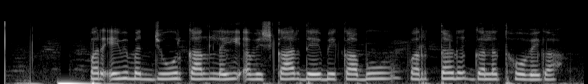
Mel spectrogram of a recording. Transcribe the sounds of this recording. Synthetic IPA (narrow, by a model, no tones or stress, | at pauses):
pəɾeːʋiːməɲd͡ʒuːɾkəɾəɳləiːʔəʋɪʃkaːɾd̪eːbeːkaːbuːʋəɾt̪əɳɡələt̪hoːʋeːɡaː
